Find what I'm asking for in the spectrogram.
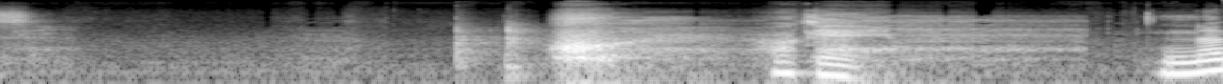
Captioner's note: exhale of resolve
